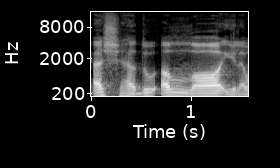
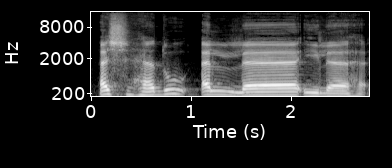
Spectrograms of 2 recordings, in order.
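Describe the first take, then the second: First: Thickened अल्ला in "अशहदु अल्ला इलाहा"; mistaken thick lam. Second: Slow "अशहदु अल्ला इलाहा" with a drawn-out, light l in अल्ला; measured teaching recitation, अल्ला kept light; thin lam recitation. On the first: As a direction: say अल्ला with a heavy, rounded l like the word Allah. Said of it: "वो भी ये mistake कर देते हैं". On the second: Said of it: "इदगाम के साथ आपने इसको बारीक रखना". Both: Shown as a demonstration.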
